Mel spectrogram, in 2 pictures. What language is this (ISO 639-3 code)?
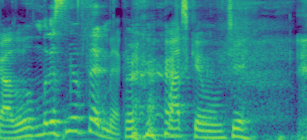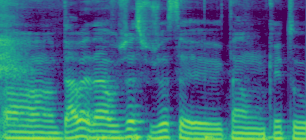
bul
